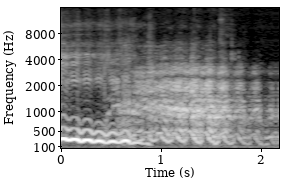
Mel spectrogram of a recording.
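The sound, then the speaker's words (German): A mustang lead stallion neighs: one long, loud whinny with quavering, wavering pitch that sinks and breaks into a rapid trembling rattle as it trails off. No voices are heard. “Habe ich nicht gesagt, dass sie kommen? Da drüben steht der Leithengst, der Speer.”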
